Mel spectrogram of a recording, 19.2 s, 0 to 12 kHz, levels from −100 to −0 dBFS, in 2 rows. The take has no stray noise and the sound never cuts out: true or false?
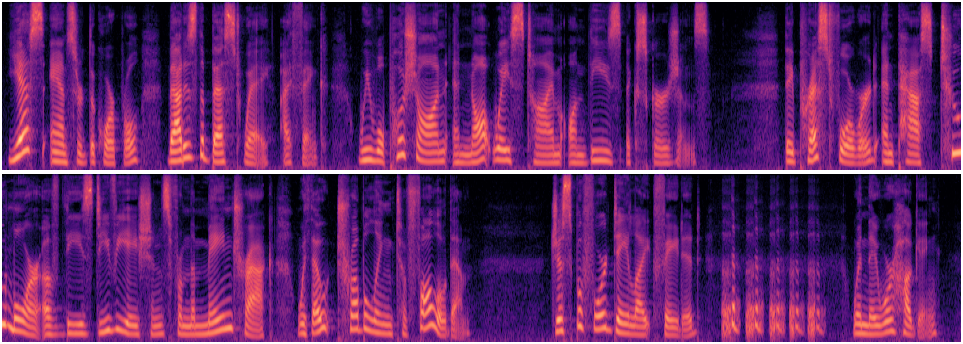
false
